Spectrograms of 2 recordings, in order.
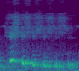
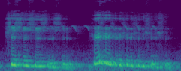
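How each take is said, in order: First: Hee hee hee hee hee hee whispered with no voice, just breath; voiceless hee. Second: Light demo giggle of hee sounds; mock giggle. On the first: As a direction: breathe the hee out unvoiced, almost a hiss. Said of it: "When you get rid of the E". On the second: Teacher showing students a laughing hee hee. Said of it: "Can you try?". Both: Shown as a demonstration.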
